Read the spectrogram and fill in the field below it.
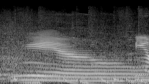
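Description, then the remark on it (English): A man imitates a cat with one long, drawn-out meow, voiced loudly, its pitch rising and then sliding down over about a second and a half. “Meow. That man making the sound of, I'm going to say, Red Bull already running away with the championship”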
